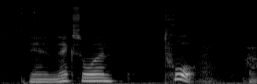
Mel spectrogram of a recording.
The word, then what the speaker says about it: 拓: Okay, it's 拓. Now another pronunciation called 踏.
